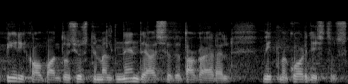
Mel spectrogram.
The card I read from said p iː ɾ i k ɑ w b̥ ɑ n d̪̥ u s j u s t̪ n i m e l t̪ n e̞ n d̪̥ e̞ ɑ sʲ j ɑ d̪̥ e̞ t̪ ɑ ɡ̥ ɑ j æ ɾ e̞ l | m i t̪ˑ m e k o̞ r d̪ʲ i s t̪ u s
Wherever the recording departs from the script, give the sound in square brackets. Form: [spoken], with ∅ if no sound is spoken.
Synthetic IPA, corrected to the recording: p iː ɾ i k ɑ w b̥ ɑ n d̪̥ u s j u s t̪ n i m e l t̪ n e̞ n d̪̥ e̞ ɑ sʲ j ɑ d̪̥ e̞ t̪ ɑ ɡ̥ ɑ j æ ɾ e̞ l | m i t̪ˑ m e k o̞ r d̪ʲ i s t̪ u s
